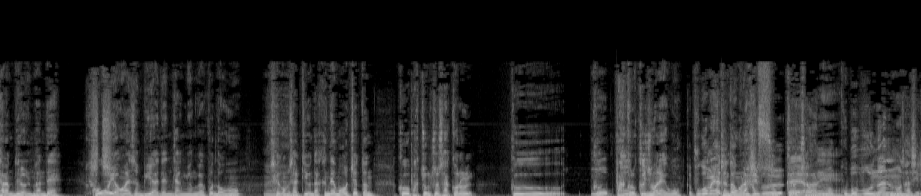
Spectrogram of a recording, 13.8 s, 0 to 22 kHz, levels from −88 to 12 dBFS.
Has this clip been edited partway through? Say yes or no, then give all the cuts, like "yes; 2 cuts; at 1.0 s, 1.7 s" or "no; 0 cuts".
yes; 1 cut; at 8.3 s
